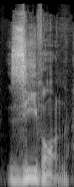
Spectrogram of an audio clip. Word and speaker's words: Zevon: He introduces it himself and pronounces his own name Zeon.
